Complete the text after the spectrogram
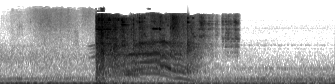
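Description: A sledgehammer smashes hard against a wooden door.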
